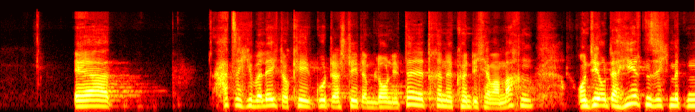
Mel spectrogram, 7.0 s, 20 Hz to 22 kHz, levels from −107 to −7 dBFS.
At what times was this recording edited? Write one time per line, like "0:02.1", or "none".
0:05.7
